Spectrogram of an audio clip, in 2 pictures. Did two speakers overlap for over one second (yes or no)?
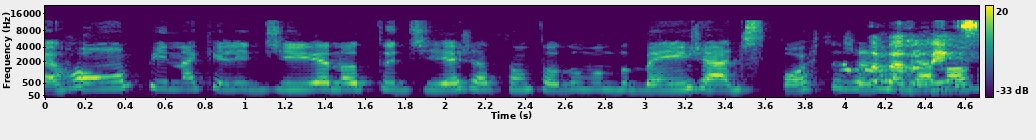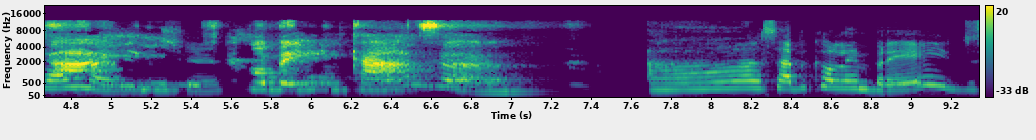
yes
